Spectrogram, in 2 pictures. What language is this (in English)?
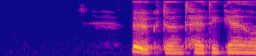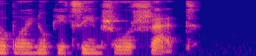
Hungarian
